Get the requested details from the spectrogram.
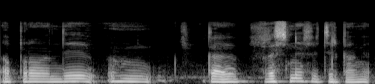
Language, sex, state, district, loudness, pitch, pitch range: Tamil, male, Tamil Nadu, Nilgiris, -17 LUFS, 130 Hz, 120-135 Hz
